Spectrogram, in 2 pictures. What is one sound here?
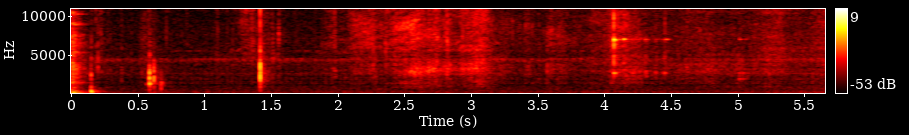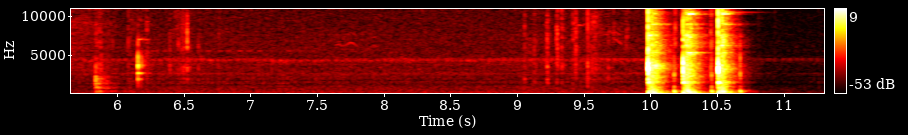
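A mallet strikes a metal stamping tool on tooling leather.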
